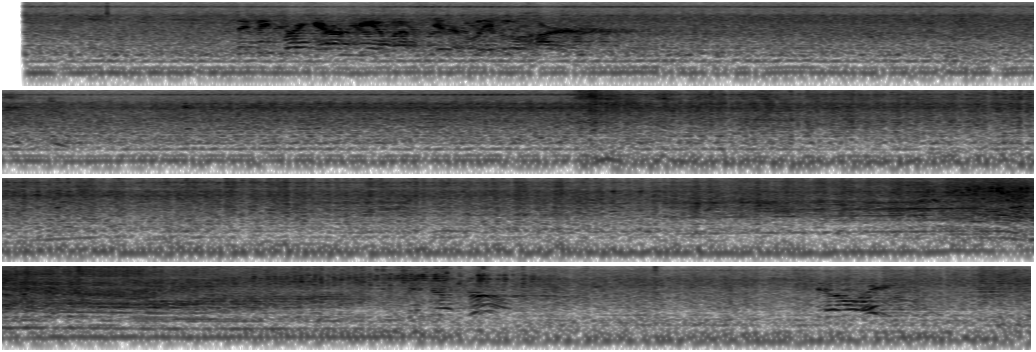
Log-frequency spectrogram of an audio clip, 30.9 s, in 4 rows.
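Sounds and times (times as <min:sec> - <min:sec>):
drag racing car engine running: 0:00.2 - 0:30.9
car driving past: 0:17.5 - 0:27.6.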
